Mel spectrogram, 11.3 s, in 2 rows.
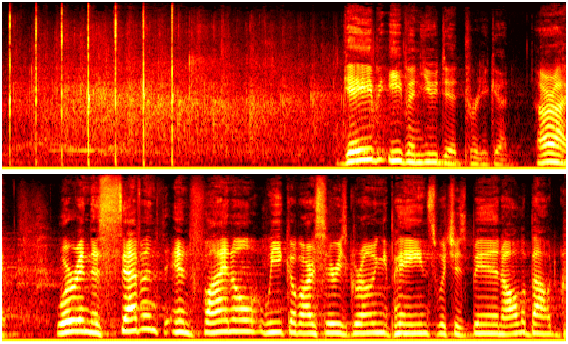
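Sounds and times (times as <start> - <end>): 
faint slow claps in a church: 0.0 - 3.5
speech: 3.4 - 11.2.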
